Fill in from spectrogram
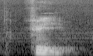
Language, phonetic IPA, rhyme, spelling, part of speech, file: Catalan, [ˈfiʎ], -iʎ, fill, noun, LL-Q7026 (cat)-fill.wav
- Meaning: son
